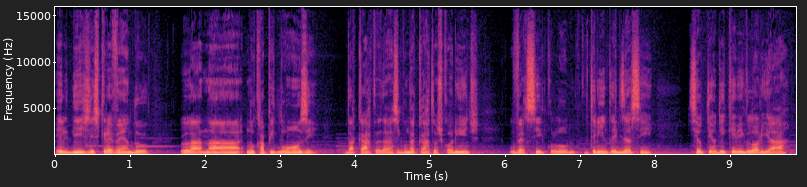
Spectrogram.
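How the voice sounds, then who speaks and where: A Brazilian pastor, a man, lays out his teaching on a religious panel show with a deep, mellow, gravelly voice. He is earnest and methodical, quotes scripture, and circles back to repeat his points. Soft music plays faintly behind him. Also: fairly even intonation, moderate pace. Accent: Brazilian Portuguese.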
